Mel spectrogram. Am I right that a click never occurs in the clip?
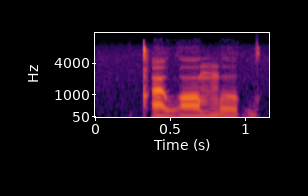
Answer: yes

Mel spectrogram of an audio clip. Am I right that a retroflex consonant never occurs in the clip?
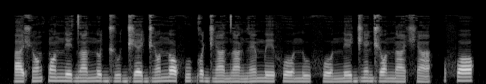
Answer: yes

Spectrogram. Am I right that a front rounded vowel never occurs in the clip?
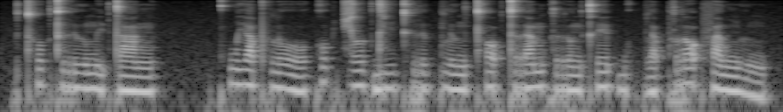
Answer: yes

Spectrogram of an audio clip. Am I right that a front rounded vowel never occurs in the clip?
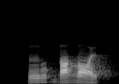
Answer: no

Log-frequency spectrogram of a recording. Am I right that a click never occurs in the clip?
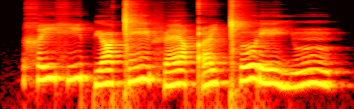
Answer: no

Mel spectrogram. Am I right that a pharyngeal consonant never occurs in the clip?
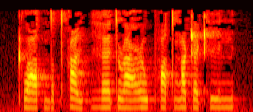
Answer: no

